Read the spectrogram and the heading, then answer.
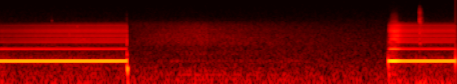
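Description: A telephone ringing tone heard down the line while calling a petrol station in Lyon: a steady electronic buzz-tone lasting about a second and a half, a long quiet pause, then the next ring starting, with no voices.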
